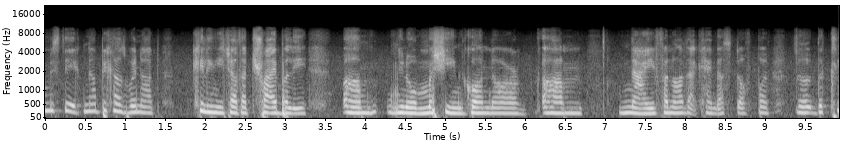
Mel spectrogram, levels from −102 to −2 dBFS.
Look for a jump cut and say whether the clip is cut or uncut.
uncut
